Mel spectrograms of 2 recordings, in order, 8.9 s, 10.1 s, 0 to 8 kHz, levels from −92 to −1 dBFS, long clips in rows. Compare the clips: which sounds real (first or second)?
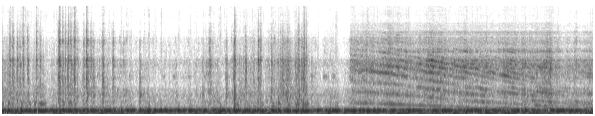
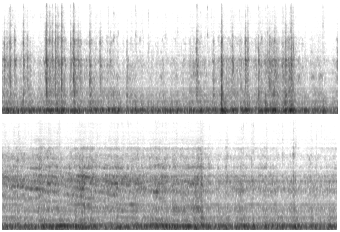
first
